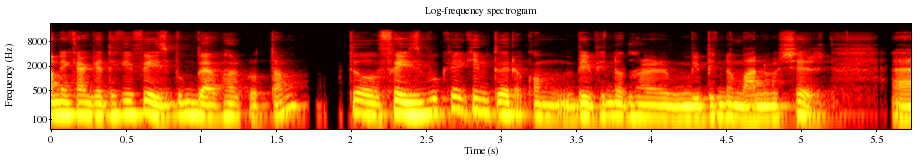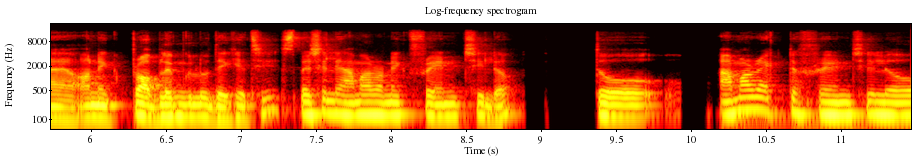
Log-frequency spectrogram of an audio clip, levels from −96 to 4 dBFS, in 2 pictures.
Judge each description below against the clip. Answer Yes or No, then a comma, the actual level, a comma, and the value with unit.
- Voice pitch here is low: Yes, low, 125 Hz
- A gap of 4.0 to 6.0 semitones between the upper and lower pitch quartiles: No, average, 2.8 semitones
